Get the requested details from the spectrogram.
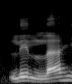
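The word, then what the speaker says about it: لِلَّهِ: dengan jelas kemudian lillahi lillahi di sini karena diawali dengan kasrah Allahnya diawali dengan kasrah maka kita bacanya dengan tipis lillahi kemudian rabbil alamin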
